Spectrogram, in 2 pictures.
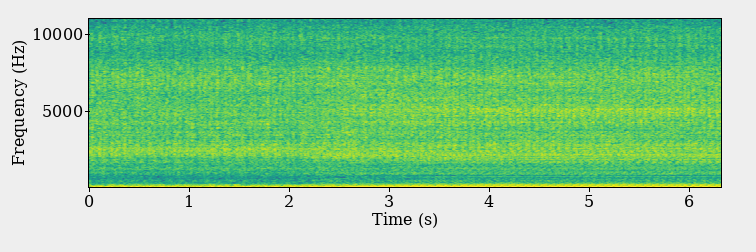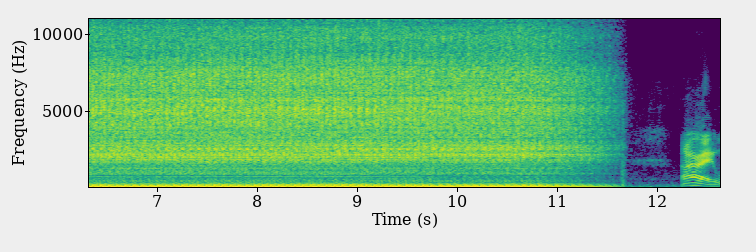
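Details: V8 car after its distributor pickup wires were connected to the correct ignition box: it catches and settles into a normal, steady, even idle with a deep rumble and no misses; owner hopes the lifters quiet down.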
